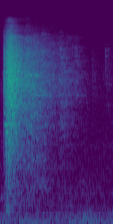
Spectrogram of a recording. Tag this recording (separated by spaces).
broken field-recording glass smash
